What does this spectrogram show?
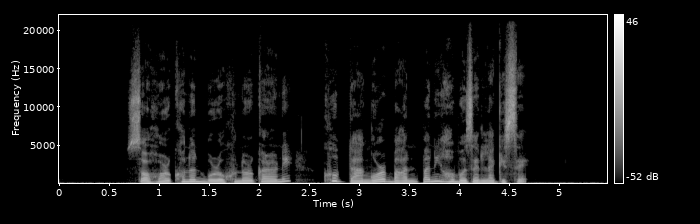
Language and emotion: Assamese, fearful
